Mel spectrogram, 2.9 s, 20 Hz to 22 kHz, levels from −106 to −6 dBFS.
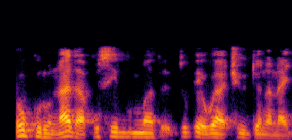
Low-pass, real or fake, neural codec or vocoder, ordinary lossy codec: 5.4 kHz; fake; codec, 16 kHz, 4 kbps, X-Codec, WavLM features, trained on Multilingual LibriSpeech; none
